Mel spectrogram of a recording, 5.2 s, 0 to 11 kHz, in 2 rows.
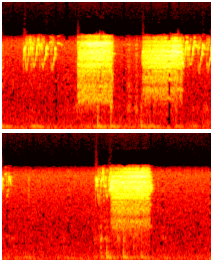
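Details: Barn owl chick alone as the last one in its nest, Théding, 26 July 2020: short fluttering chitters lead into loud harsh hisses, three main bursts in all, with a soft twittering trill after the second.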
